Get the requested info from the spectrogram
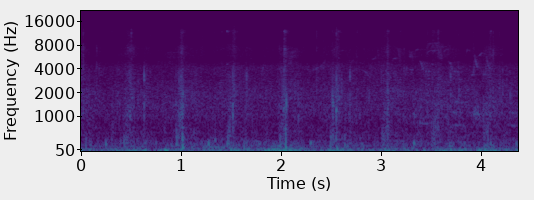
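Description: Footsteps of people walking on a brick-paved path, an even tread of about two steps a second, over a low rumble.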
